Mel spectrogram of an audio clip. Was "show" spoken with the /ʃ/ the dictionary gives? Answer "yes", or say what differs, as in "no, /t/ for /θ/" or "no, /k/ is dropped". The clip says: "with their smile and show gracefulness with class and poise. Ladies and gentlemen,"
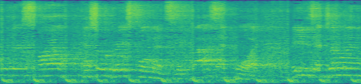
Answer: no, /s/ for /ʃ/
